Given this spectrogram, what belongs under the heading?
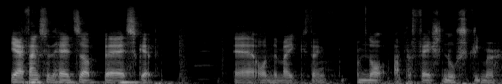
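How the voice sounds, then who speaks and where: A man with a Scottish accent over background music. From Scotland, far north. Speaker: video game streamer. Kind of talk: casual gaming livestream chat. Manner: sometimes speaks quietly.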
